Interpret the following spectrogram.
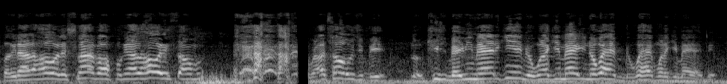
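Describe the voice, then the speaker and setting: A young man with a very high voice rants boastfully through a comedy skit, swearing constantly. Loud street noise hums behind him on an outdoor recording. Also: big pitch swings, very fast. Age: 20s. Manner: loud boastful ranting, heavy profanity. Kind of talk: brash comedic skit ranting.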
